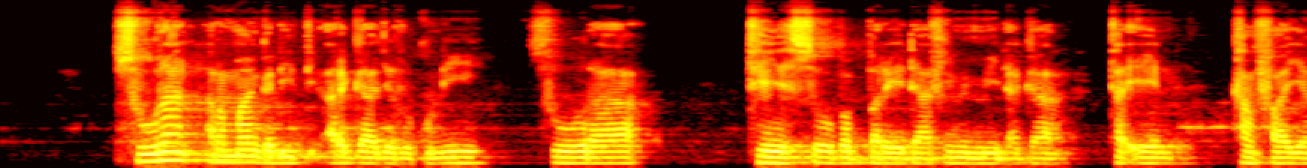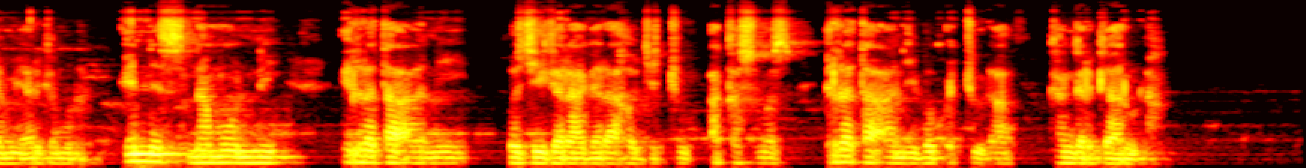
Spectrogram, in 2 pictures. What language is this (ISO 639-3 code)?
orm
